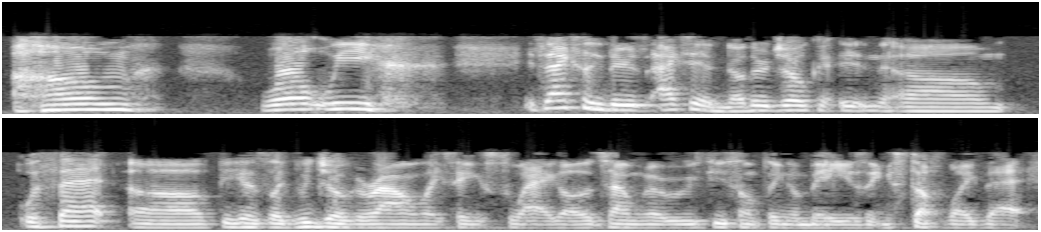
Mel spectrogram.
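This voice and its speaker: A man of average pitch talks casually as a guest in an interview. He rambles through stories and acts out quoted remarks. The recording is dull and low in fidelity. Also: fairly even intonation, moderate pace. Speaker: interview guest, amateur voice actor in an abridged anime series. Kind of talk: casual interview chat, telling anecdotes.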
